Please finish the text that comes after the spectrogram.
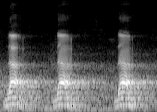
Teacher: Beda sama huruf ta, hamas. Keluar hembusan nafas. Kalau da tertahan.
